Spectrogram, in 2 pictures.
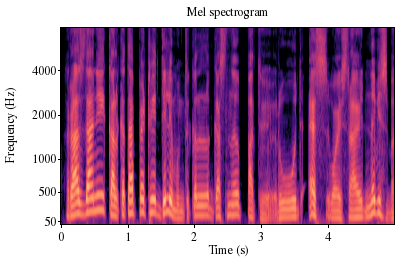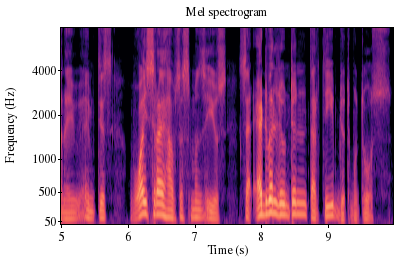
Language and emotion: Kashmiri, neutral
